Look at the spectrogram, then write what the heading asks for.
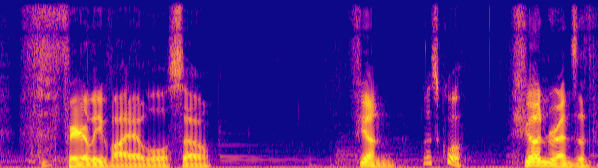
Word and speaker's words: Fionn: The story of Fionn McCool. Fionn. Okay, cool. Fionn. That is nice to know.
